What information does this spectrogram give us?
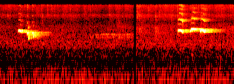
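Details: Sooty-headed bulbul in full song carrying straw-headed bulbul (trucuk) phrases. Two short warbled bursts, the first a whistled note dropping sharply and the second a quick rippling phrase with a thin higher tone above, separated by a faint drawn-out whistle.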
